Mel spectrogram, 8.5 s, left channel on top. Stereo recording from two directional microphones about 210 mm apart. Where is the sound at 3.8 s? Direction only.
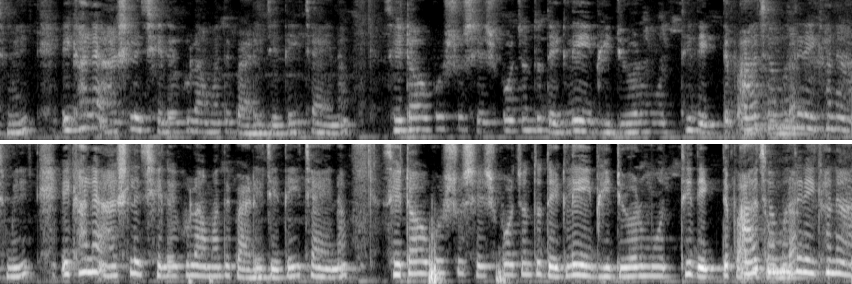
40° right (ahead or behind).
